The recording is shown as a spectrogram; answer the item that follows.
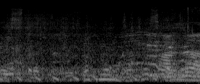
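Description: Faint background chatter of several people talking at once, with no single loud sound.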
